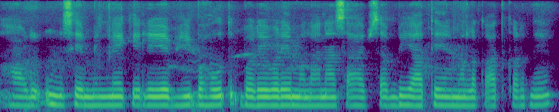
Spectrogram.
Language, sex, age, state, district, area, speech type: Urdu, female, 30-45, Bihar, Darbhanga, rural, spontaneous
